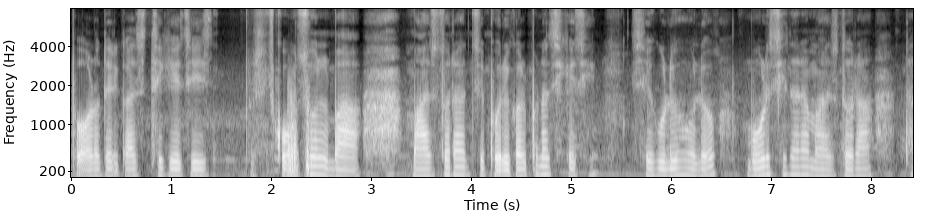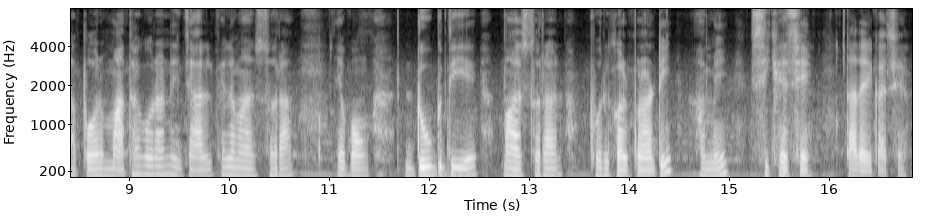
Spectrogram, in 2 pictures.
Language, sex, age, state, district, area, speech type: Bengali, male, 18-30, West Bengal, North 24 Parganas, rural, spontaneous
